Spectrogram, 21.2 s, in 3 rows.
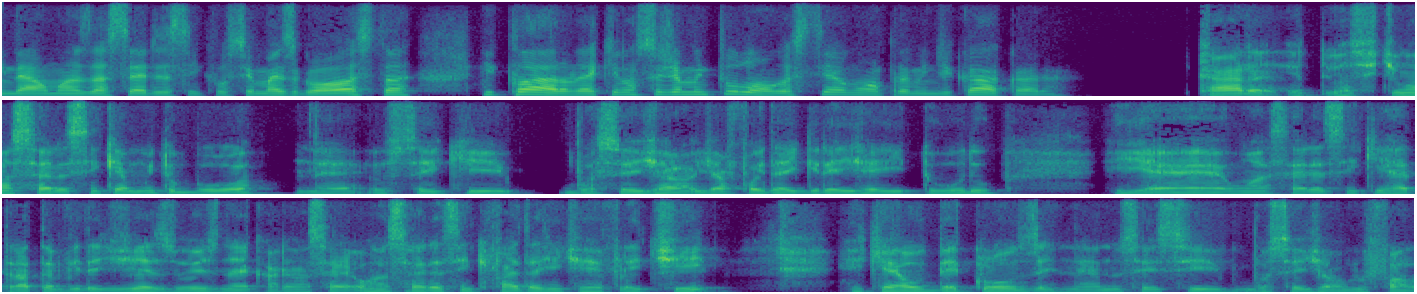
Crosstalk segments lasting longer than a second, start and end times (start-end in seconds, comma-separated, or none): none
